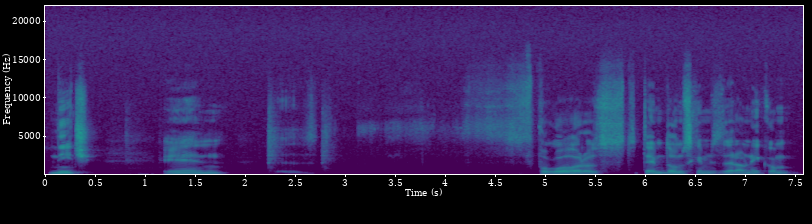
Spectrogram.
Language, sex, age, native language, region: Slovenian, male, 60+, Slovenian, Drava region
